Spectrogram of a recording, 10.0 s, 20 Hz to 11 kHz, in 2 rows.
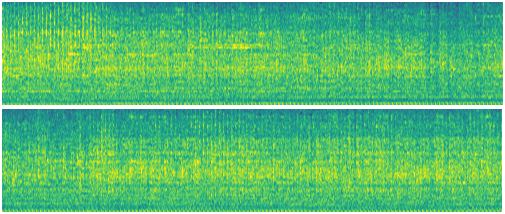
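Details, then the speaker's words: Old Cub Cadet garden tractor, 10 hp Kohler engine, after carb clean and fresh fuel replacing very old fuel: steady, fast single-cylinder chug at even speed, no misses or stumbles; normal running, fixed. "all right that was an easy fix this thing runs great just needed a good carb clean fresh fuel that other fuel is real old"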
